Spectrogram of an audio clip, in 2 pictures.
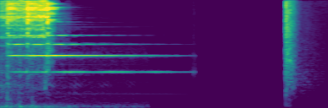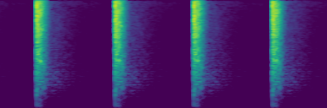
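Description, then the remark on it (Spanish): A loud, clanging bell strike rings out with a sustained metallic tone, followed after a pause by five sharp, evenly spaced dings about a second apart, with no voices. “y que suene la campana.”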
